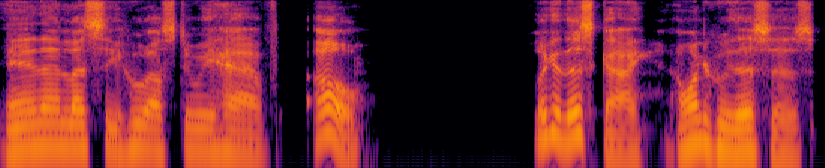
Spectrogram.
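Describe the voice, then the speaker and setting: An upbeat man hosts a casual live chat, laughing easily between remarks. His voice sounds scratchy and worn, pitched a little high. The sound is dry, with no room echo. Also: animated, normal speed, darkish tone. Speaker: co-host of a paranormal talk show.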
